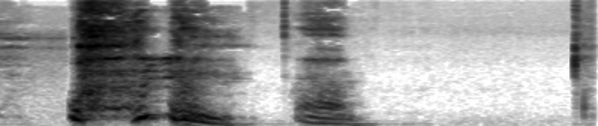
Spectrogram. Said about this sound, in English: you wonder why I start coughing in the morning. I get up in the morning, I'm all by myself, me and the Lord and my internet friends. So I'm doing research and I don't talk. And then all of a sudden I start talking and this frog appears in my throat.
